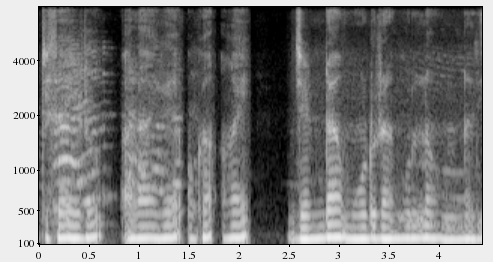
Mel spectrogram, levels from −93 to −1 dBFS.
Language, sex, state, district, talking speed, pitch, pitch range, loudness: Telugu, male, Telangana, Mahabubabad, 95 wpm, 155 Hz, 150-160 Hz, -14 LUFS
